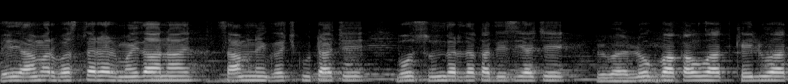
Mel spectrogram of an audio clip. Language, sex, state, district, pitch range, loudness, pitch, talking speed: Halbi, male, Chhattisgarh, Bastar, 180-190 Hz, -21 LUFS, 185 Hz, 150 wpm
